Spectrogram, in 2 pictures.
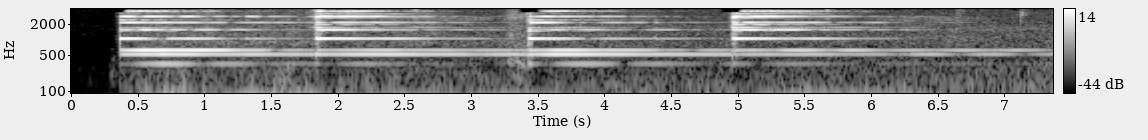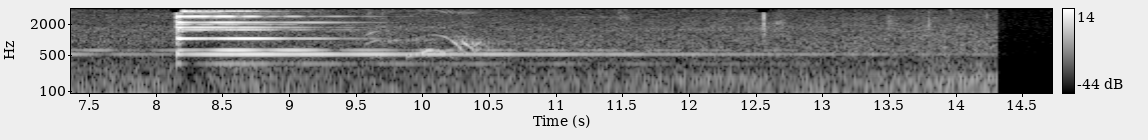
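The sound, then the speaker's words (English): Church bells ring out for a wedding in a series of loud, unevenly spaced strikes, each tone lingering and humming as it slowly fades, with no voices over them. “for two days, I was listening to those bell, uh, the church bell, uh, ready for the wedding.”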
